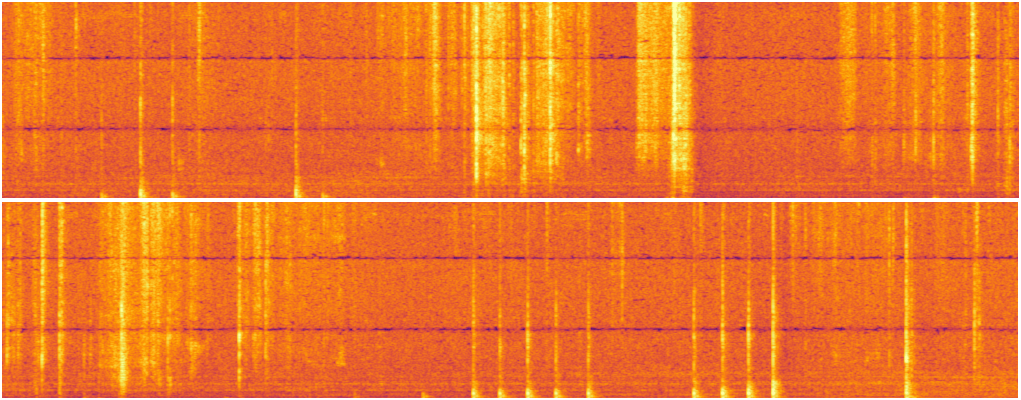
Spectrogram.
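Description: A glue stick taps and knocks repeatedly against paper on a table.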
